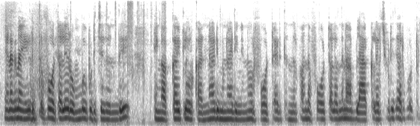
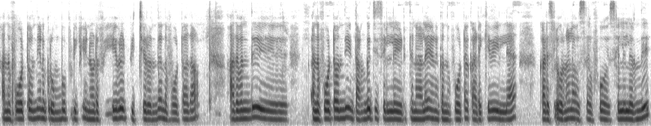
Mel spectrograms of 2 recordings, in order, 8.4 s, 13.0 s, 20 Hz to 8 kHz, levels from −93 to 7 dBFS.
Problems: none marked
